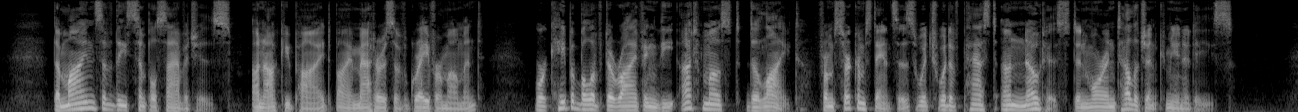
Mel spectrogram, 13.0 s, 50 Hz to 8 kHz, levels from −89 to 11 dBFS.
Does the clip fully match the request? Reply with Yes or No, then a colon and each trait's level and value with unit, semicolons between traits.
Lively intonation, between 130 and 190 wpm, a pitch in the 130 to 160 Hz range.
No: wide, 5.7 semitones; average, 140 wpm; low, 100 Hz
